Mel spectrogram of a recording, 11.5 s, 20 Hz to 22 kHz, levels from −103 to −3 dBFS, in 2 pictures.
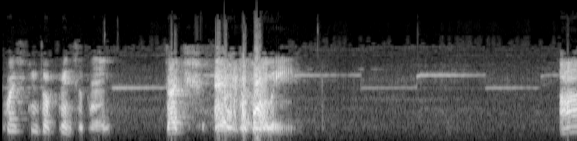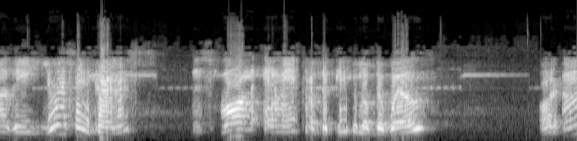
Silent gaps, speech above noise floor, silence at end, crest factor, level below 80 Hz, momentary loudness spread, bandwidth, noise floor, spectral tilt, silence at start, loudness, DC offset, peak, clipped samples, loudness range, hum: none; 35 dB; 0 s; 16 dB; -66 dBFS; 22 LU; 12.5 kHz; -50 dBFS; -2 dB/octave; 0.05 s; -14 LUFS; under 0.1%; 0 dBFS; under 0.1%; 6 LU; none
